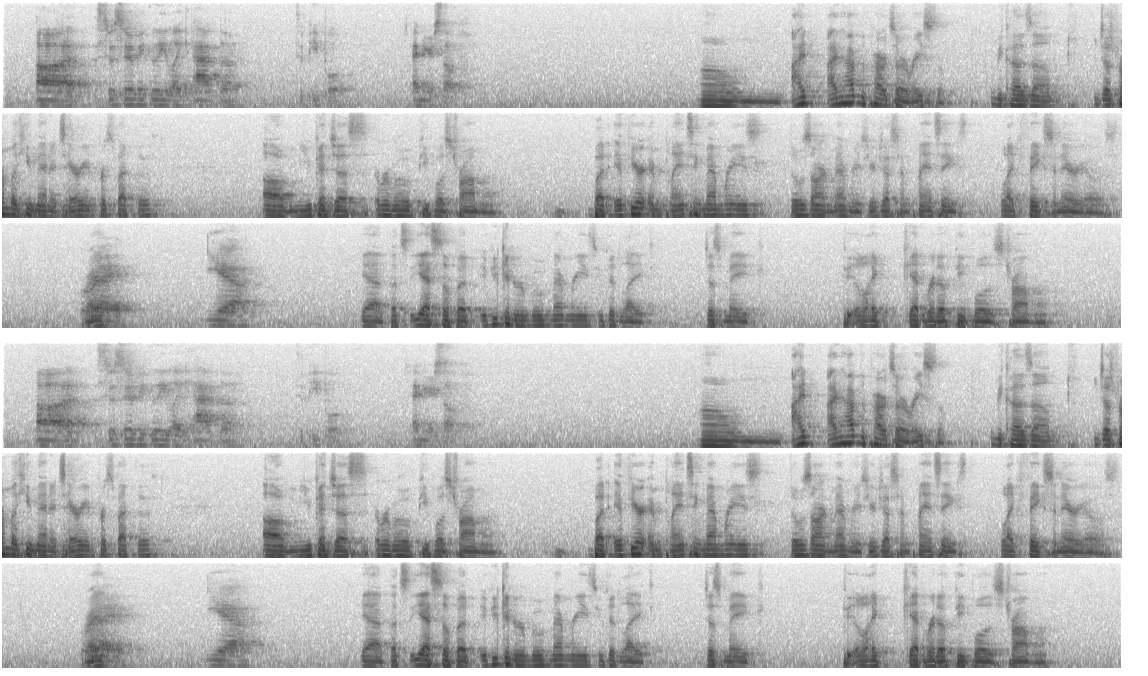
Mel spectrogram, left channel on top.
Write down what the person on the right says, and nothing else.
um i i'd have the power to erase them because um just from a humanitarian
perspective um you can just remove people's trauma But if you're implanting memories,
those aren't memories. You're just implanting like fake scenarios,
right?
Yeah, but s- yeah, so but if you can remove memories, you could like just make like get rid of people's trauma.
